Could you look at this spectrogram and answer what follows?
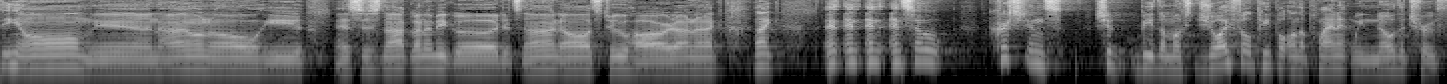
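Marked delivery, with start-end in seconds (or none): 0.2-7.2 slow, drawn-out, mopey, gloomy complaining tone. Saying some listeners are like Eeyore: Eeyore voice. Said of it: "some of y'all are like Eeyore".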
